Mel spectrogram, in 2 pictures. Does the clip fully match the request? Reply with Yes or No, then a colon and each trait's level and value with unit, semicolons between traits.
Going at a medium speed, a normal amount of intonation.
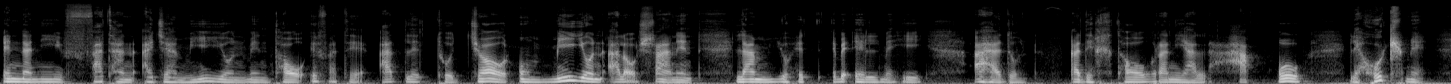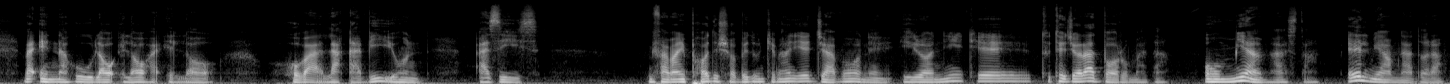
No: slow, 95 wpm; average, 3.4 semitones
